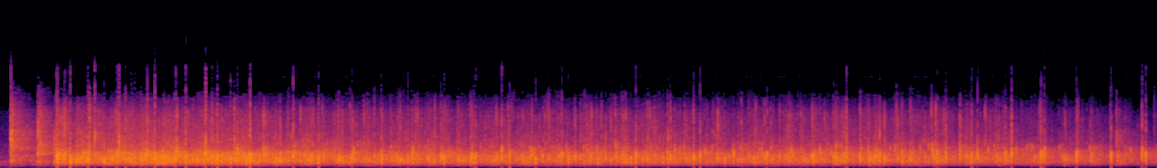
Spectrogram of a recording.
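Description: Dense, loud audience applause filling a hall in Portogruaro, steady and sustained throughout with no voices over it.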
